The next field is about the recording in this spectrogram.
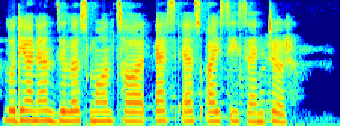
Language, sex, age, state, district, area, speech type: Kashmiri, female, 18-30, Jammu and Kashmir, Bandipora, rural, read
